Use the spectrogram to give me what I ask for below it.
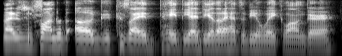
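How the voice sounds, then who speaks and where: A man's voice: mid-range voice, level tone, quick pace, a bit bright, clean tone. A man co-hosting a podcast in casual chat, sleepy and yawning, rambling with lots of fillers. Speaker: podcast co-host.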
